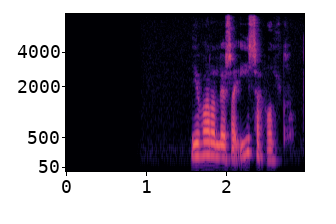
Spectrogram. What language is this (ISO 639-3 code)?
isl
